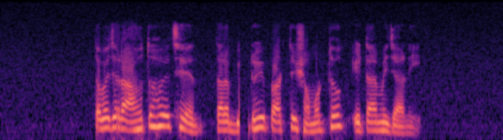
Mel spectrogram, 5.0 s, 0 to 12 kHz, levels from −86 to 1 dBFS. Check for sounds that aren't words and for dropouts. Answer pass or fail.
fail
